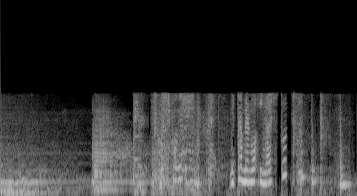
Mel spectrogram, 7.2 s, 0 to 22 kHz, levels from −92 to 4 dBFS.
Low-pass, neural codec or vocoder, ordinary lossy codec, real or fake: 3.6 kHz; codec, 16 kHz in and 24 kHz out, 0.6 kbps, FireRedTTS-2 codec; AAC, 16 kbps; fake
